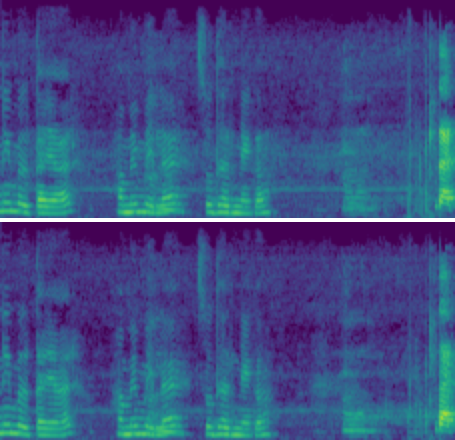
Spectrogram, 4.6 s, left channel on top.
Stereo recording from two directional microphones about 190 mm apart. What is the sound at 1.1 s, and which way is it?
A woman's voice, 10° right (ahead or behind).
